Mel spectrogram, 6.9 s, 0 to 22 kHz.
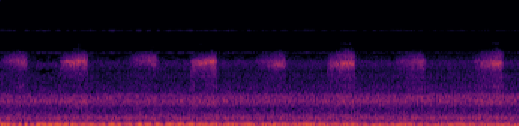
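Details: Young owl begging at 1:29 AM, August 9, when a parent drops off a tiny mouse; rasping screechy hisses repeat about every three-quarters of a second against constant low hum.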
